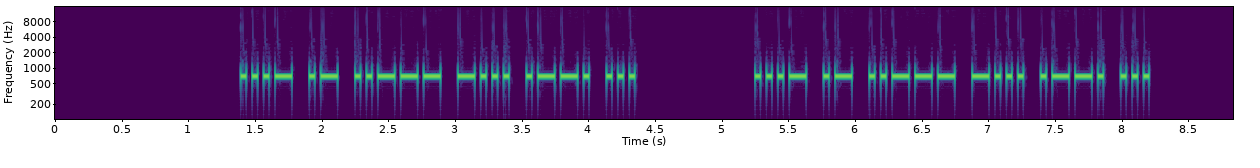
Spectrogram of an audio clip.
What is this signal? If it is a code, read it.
Morse code, heard as a keyed tone, about 28 wpm, 700 Hz. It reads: VA2BPS VA2BPS
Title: DXCC-100 Call Signs - 6 Characters - Repeated 2x - 28wpm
